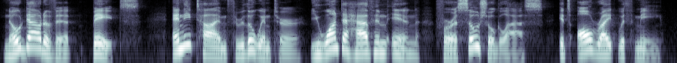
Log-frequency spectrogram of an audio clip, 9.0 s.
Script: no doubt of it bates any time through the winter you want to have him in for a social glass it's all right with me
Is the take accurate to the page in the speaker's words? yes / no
yes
